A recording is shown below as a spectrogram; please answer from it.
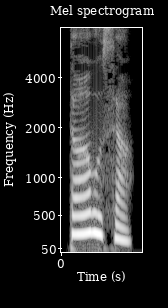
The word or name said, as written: ತಿವಿಸು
